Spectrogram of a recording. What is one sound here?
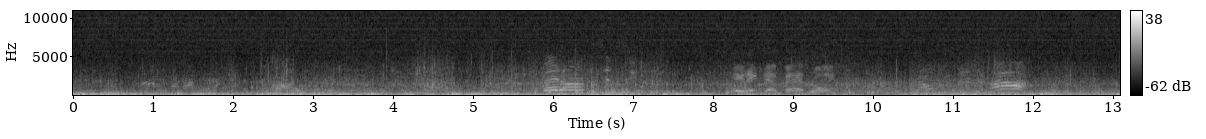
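Young people call out and laugh nearby.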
